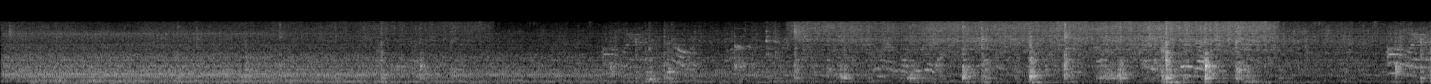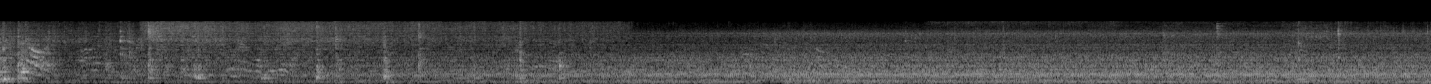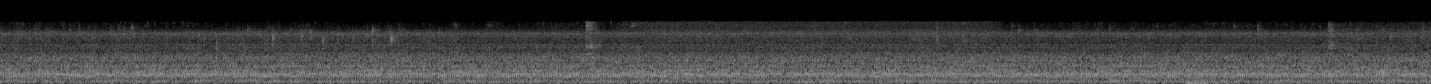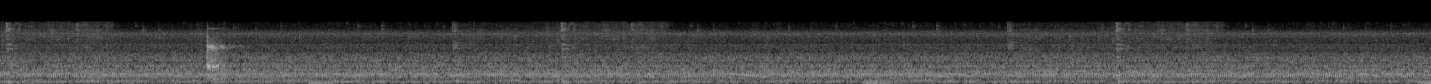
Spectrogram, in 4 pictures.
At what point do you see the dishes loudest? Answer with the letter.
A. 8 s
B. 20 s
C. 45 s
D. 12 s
C.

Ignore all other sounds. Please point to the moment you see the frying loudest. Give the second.
12 s.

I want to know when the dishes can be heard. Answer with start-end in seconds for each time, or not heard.
7.2-7.7, 44.8-45.4.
